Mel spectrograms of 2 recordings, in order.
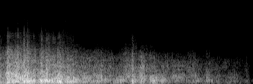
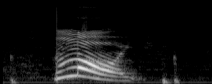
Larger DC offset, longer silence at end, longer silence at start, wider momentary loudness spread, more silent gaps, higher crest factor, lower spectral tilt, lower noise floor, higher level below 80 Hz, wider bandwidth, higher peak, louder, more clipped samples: neither; about the same, 0.45 s vs 0.45 s; second, 0 s vs 0.55 s; first, 24 LU vs 18 LU; neither; about the same, 16 dB vs 16 dB; first, -11.5 dB/octave vs -6.5 dB/octave; second, -40 dBFS vs -49 dBFS; first, -30 dBFS vs -60 dBFS; second, 4.6 kHz vs 5.6 kHz; about the same, 0 dBFS vs -2 dBFS; second, -17 LUFS vs -14 LUFS; neither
